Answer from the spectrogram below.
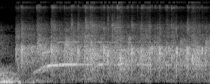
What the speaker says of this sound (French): il y a eu plusieurs dignitaires que je vous demanderai d'applaudir très fort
